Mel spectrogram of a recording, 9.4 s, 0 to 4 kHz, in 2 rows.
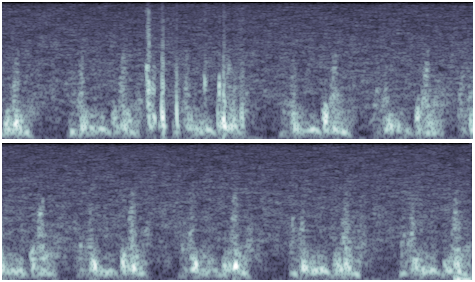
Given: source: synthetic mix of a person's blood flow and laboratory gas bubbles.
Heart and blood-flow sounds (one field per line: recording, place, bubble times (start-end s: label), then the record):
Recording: Doppler ultrasound of blood flow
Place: precordium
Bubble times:
1.45-1.56 s: bubbles
1.58-1.68 s: bubbles
1.73-1.82 s: bubbles
2.03-2.08 s: bubbles
2.17-2.46 s: bubbles
From the record:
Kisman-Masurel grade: 213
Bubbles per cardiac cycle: several, 3 to 8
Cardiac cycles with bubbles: 1 to 10%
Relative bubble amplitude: loud (0.450 to 0.775)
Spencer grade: 1 (occasional bubble signal discernible with the cardiac motion signal, with majority of cardiac periods free of bubbles)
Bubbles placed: only in the low amplitude regions of the cardiac cycle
